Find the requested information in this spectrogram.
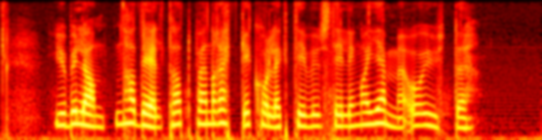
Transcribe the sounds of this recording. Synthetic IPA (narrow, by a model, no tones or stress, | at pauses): jʉbɪlɑnt̪n̩hɑːd̪eːlt̪ʰɑt̪pʰoːeːnʁɛkəkʰɔlɛkt̪ʰiːʋʉːt̪st̪ɪlɪŋoːjɛmə̰ʔoːʉːt̪ə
